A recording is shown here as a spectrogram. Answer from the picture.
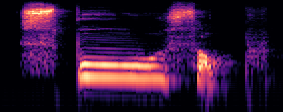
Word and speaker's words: způsob: Spusob pronounced with s and p. Spusob.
